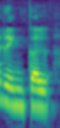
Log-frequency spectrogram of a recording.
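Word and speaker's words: wrinkle: ring कल क्या है रिंकल अब यहां पर आपको ध्यान रखना है आर आई एन से पढ़ रहे हैं हम रिंग लेकिन इससे पहले आपको डब्लू लगाना है डब्लू साइलेंट है याद रखना है जो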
